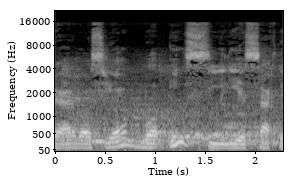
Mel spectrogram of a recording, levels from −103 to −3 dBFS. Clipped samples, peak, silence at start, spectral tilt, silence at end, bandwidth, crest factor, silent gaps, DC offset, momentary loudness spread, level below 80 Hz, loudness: under 0.1%; -14 dBFS; 0 s; -4.5 dB/octave; 0 s; 16 kHz; 12 dB; none; under 0.1%; 2 LU; -56 dBFS; -27 LUFS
